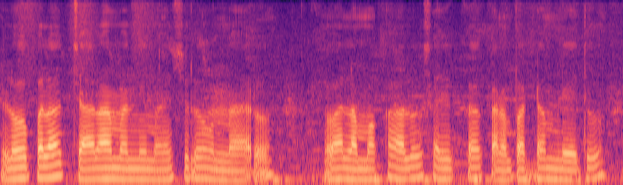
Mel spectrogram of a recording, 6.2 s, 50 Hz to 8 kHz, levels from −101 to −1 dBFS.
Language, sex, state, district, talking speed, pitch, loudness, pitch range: Telugu, male, Telangana, Hyderabad, 85 wpm, 125 Hz, -18 LUFS, 120-130 Hz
